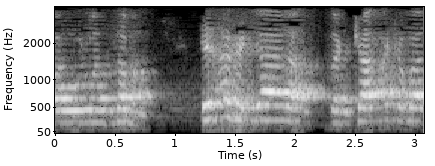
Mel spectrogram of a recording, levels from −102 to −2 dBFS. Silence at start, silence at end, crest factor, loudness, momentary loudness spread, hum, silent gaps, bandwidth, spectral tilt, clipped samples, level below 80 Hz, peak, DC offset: 0 s; 0 s; 14 dB; -16 LUFS; 7 LU; none; none; 4 kHz; -7.5 dB/octave; under 0.1%; -62 dBFS; -2 dBFS; under 0.1%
